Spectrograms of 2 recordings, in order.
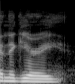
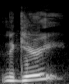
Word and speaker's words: nigiri: it's the gears and you're jf say Jessica nigiri it's a type of sushi right nigiri you go to get sashimi and nigiri that's the sushi yeah yeah yeah so I'd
